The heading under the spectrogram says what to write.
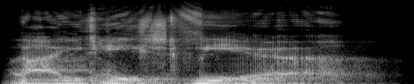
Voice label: Male Old God Attack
